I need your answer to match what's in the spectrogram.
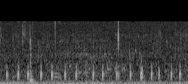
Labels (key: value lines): label: biophony, knock croak
recorder: SoundTrap 300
